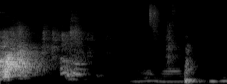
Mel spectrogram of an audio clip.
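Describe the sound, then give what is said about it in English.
A dog barking during a prayer talk, a few short, high yips after a brief voice at the start and a moment of silence. “that's our rosary dog driving out the devil.”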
